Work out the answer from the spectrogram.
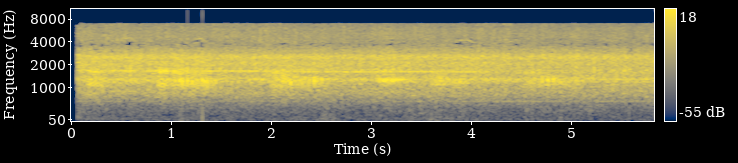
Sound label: egret great, Great Egret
